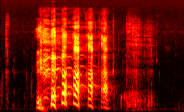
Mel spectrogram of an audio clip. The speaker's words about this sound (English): Shh, try yours, dude. Hold the mic up while you sip that.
